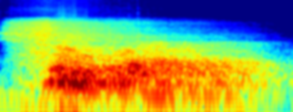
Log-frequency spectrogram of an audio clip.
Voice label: VOICE SUPER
